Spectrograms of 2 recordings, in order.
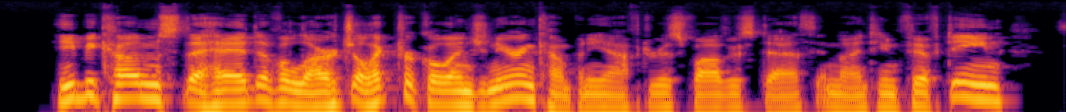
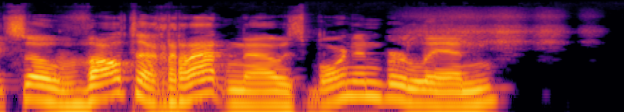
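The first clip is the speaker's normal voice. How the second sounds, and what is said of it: Exaggerated put-on German accent. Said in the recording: “You're overdoing it. ... You can't overdo a German accent.”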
